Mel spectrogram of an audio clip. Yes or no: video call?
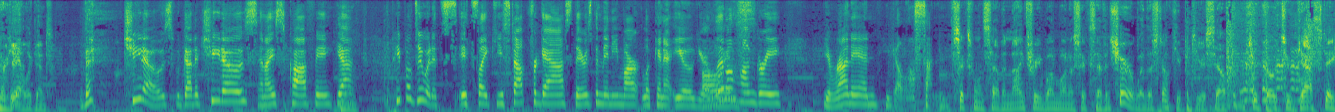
no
